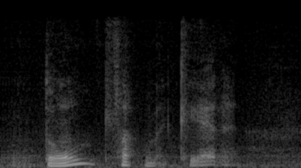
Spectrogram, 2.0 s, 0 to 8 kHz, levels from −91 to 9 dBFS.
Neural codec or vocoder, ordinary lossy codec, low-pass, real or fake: codec, 16 kHz in and 24 kHz out, 0.6 kbps, FocalCodec, streaming, 2048 codes; MP3, 64 kbps; 7.2 kHz; fake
